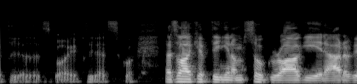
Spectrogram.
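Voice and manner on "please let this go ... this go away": soft whispered begging in pain; a hushed plea for the pain to go away; pleading whisper. Retold or imitated. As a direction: whisper it like a desperate prayer. Pain after surgery, praying.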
